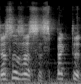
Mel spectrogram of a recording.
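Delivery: bad Scottish accent. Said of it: "my Scottish accent needs some work".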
